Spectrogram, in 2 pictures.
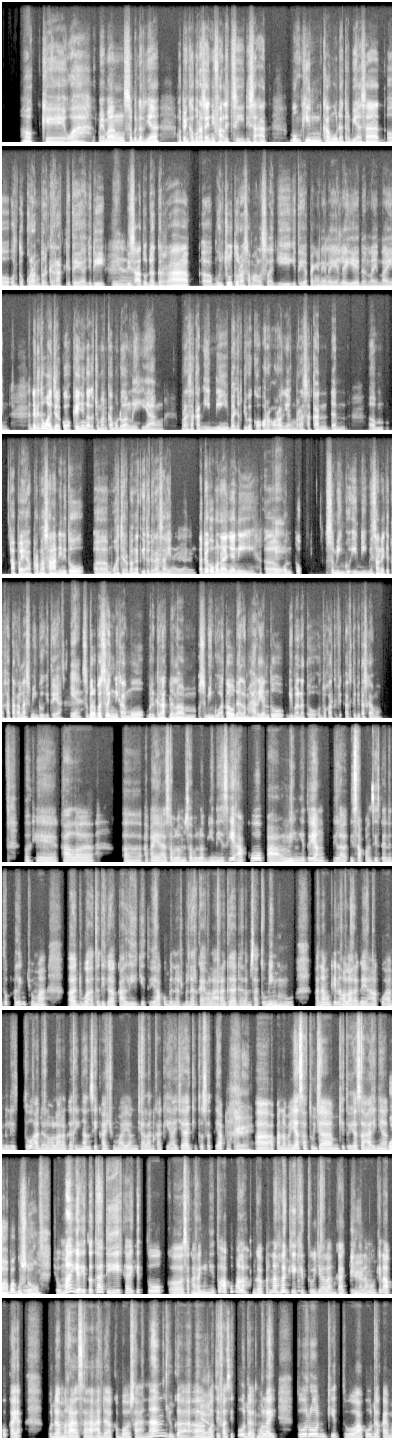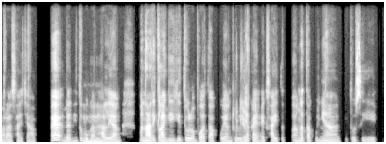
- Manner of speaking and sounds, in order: in English: "excited"
- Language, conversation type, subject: Indonesian, advice, Bagaimana cara tetap termotivasi untuk lebih sering bergerak setiap hari?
